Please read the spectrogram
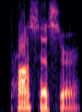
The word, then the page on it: processor: American English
